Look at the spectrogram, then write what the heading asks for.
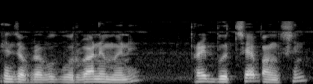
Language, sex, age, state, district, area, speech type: Bodo, male, 60+, Assam, Kokrajhar, rural, spontaneous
